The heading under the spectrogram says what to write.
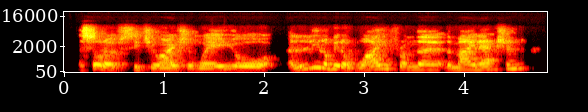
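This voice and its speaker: With an Australian accent, a man talks at a high pitch and moderate pace, his intonation lively. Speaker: auctioneer. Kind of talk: online property auction address. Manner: fluent, conversational with frequent filler pauses.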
